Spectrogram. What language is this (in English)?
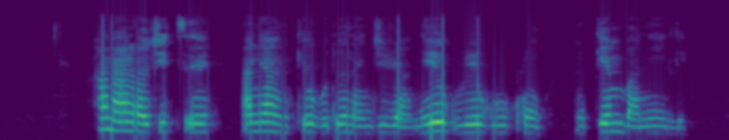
Igbo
